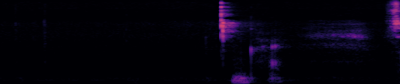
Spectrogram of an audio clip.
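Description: Near silence with a faint hum, then a single sharp computer click near the end as the presentation slide is advanced.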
